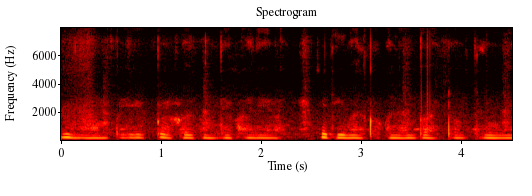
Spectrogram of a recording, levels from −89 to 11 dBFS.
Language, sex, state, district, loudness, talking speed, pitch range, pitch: Hindi, female, Uttar Pradesh, Hamirpur, -39 LUFS, 135 wpm, 185-205 Hz, 190 Hz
